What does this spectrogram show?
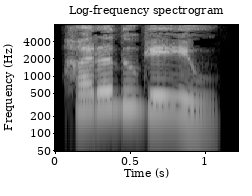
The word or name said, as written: ಹರದುಗೆಯ್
